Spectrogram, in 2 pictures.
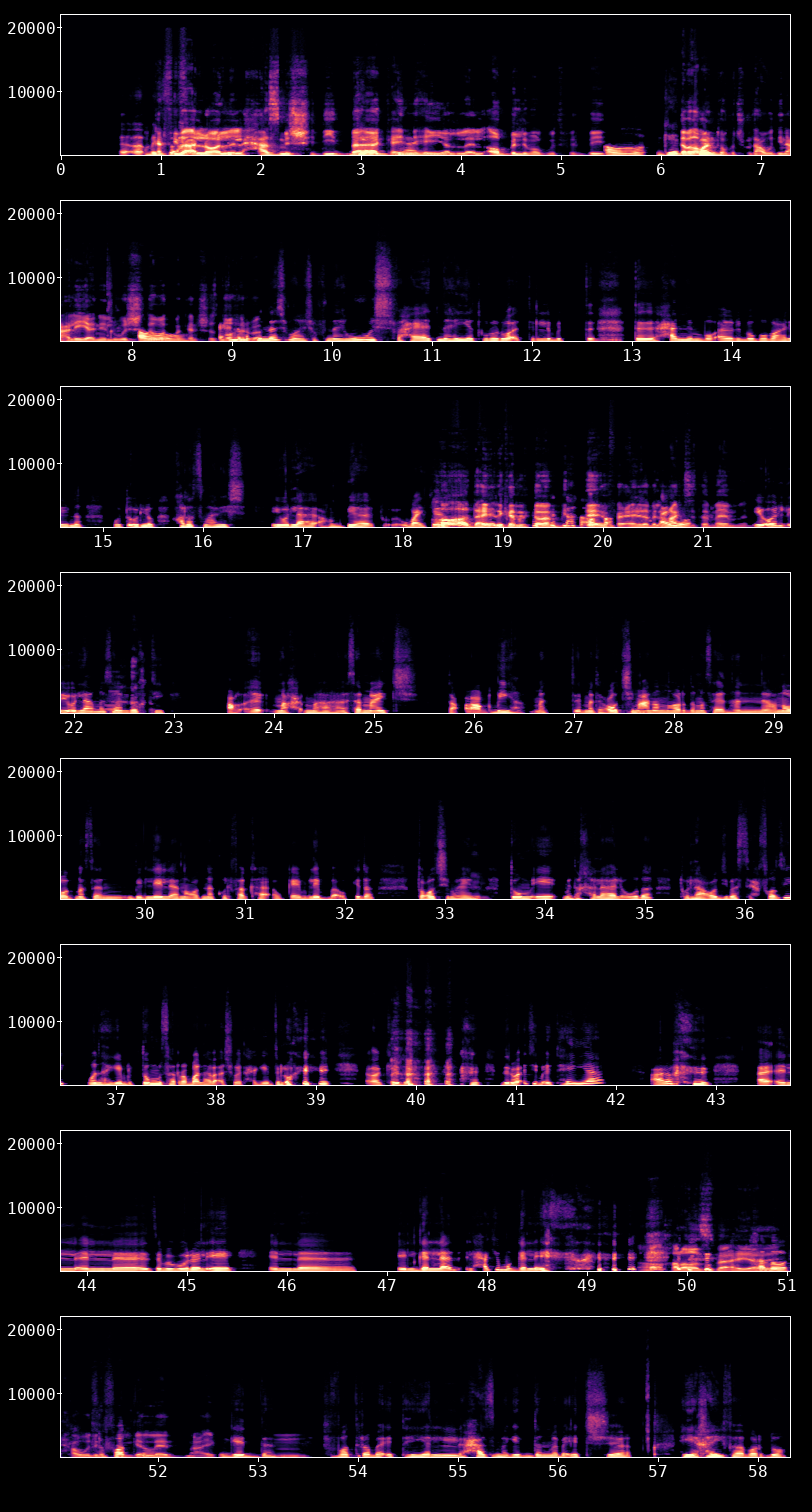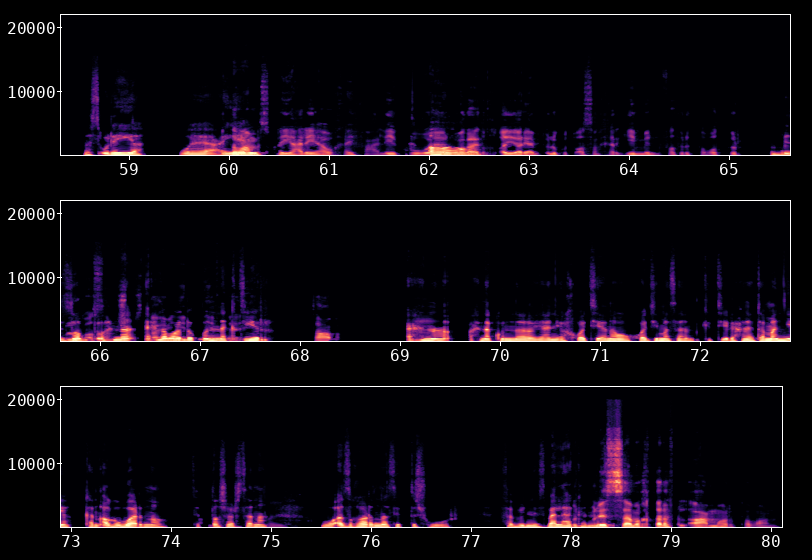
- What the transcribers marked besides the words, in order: chuckle; laughing while speaking: "آه، ده هي اللي كانت كمان بتدافع"; unintelligible speech; laughing while speaking: "آه، أيوه"; chuckle; giggle; laugh; laughing while speaking: "اللي هو إيه"; chuckle; laugh; tsk; other background noise; unintelligible speech
- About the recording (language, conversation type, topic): Arabic, podcast, مين أكتر شخص أثّر فيك، وإزاي؟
